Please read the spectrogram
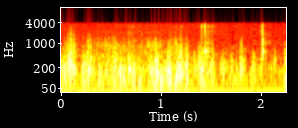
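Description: Hands handling a large Stihl chainsaw's top cover and body: an irregular run of light clicks and knocks, with a sharper click about one and a half seconds in and another at the end. Wind buffets the microphone throughout.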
